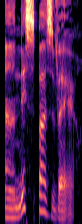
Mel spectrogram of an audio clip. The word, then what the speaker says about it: espace vert: Un espace vert. First thing, you get this little link between the two. Un espace vert. Final E not pronounced, and then final T not pronounced.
